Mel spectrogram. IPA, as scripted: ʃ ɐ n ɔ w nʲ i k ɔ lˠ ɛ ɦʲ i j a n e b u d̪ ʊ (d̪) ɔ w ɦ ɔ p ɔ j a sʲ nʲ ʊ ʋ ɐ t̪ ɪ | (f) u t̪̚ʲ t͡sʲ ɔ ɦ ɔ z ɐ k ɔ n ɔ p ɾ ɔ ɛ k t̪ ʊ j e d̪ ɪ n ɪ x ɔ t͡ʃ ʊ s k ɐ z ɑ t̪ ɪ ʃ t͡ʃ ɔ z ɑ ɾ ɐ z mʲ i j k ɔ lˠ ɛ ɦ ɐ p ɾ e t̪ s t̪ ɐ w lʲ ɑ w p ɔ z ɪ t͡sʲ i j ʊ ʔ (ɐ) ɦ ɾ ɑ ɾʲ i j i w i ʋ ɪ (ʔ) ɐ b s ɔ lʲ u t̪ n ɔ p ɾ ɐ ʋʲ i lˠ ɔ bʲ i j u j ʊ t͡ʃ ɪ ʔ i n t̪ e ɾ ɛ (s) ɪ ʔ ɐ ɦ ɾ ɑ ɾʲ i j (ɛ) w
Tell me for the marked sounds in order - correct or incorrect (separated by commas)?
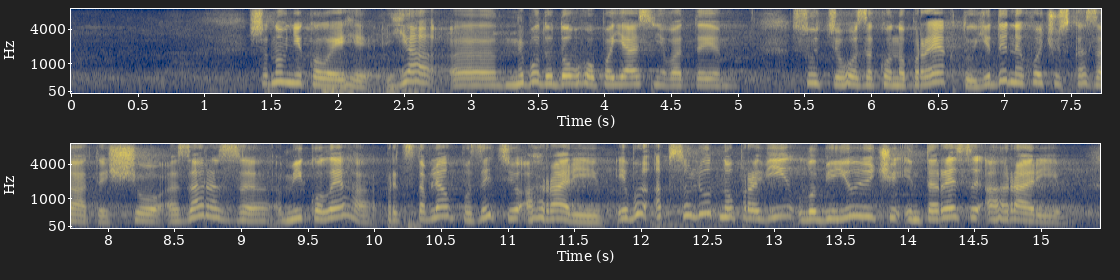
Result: correct, incorrect, correct, correct, correct, incorrect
